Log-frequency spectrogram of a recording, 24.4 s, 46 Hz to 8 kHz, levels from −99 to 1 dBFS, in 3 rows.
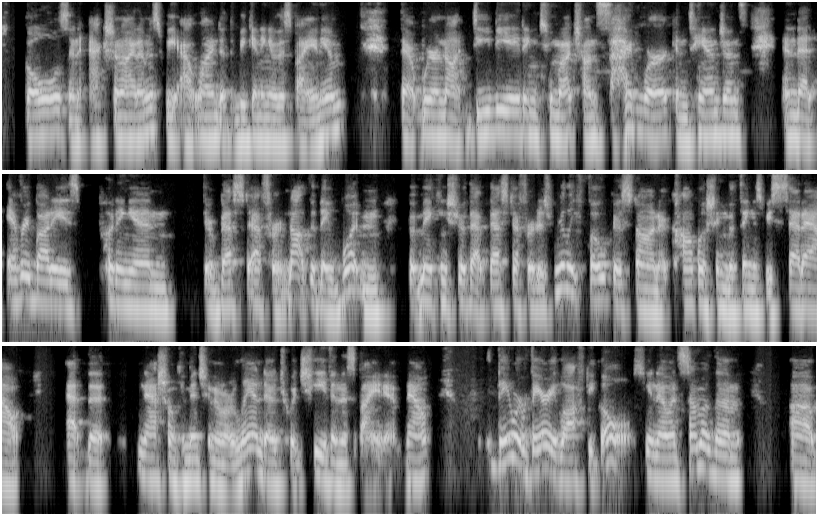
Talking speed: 185 wpm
